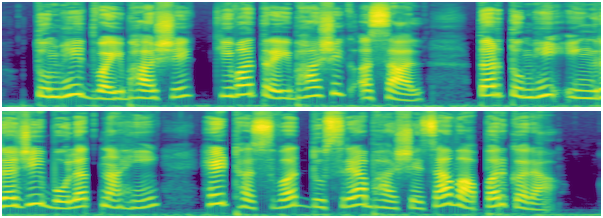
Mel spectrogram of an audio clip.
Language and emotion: Marathi, neutral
